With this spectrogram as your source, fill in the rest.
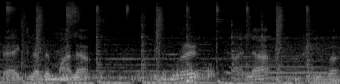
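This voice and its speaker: Guy vlogging a trip, drops english words in, repeats stuff excitedly, medium pitch, loud music over it. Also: slow. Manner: mixes English words into Malayalam. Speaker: travel vlogger and host. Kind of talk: casual travel vlog chat.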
